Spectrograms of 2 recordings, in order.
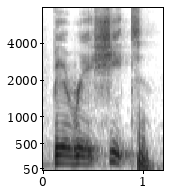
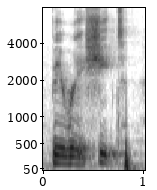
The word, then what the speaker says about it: בראשית: So Genesis is Bereshit, in the beginning, Bereshit.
